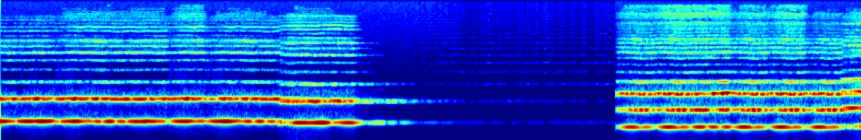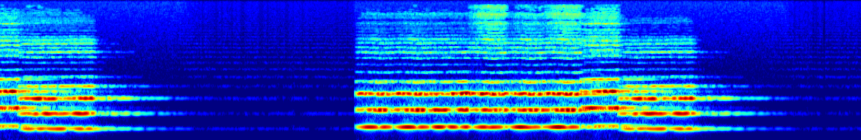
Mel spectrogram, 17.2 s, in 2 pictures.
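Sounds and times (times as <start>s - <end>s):
alto choir singing: 0.0s - 3.6s, 6.2s - 9.6s, 12.2s - 15.6s.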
